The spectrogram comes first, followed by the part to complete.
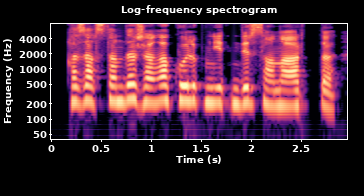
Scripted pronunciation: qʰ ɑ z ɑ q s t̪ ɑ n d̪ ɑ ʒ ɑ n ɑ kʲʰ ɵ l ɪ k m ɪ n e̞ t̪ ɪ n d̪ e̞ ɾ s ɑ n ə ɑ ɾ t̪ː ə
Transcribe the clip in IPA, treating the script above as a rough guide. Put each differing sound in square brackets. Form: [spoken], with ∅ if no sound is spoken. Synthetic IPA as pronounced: qʰ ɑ z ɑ q s t̪ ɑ n d̪ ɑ ʒ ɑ [ɴ] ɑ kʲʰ ɵ l ɪ k m ɪ n e̞ t̪ ɪ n d̪ e̞ ɾ s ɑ n ə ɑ ɾ t̪ː ə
